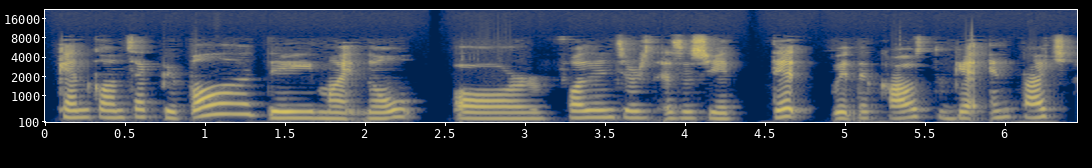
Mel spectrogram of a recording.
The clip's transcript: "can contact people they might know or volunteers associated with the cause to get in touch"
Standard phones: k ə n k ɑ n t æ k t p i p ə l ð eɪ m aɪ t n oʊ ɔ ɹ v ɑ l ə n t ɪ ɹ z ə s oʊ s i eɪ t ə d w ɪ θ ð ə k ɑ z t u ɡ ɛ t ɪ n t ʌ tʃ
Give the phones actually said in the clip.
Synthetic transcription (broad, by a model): k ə n k ɑ n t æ k p i p ə l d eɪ m aɪ t n oʊ ɔ ɹ f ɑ l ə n s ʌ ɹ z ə s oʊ s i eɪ t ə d w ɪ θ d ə k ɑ s t u ɡ ɛ t ɪ n t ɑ tʃ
